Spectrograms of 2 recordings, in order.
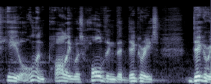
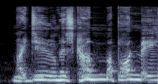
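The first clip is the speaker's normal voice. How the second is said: eerily composed, dreadfully calm, pitched-up voice; 6 semitones higher than usual. Narrator reading the witch's line in the story, horribly calm. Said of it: "said the witch in a voice of horrible calmness".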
